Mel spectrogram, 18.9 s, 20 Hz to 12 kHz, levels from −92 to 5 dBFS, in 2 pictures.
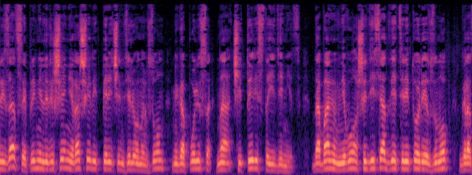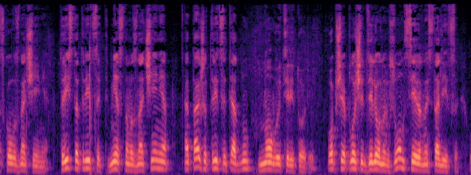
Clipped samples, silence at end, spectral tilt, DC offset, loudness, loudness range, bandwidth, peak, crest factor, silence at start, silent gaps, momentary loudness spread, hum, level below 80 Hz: under 0.1%; 0 s; -4.5 dB/octave; under 0.1%; -22 LUFS; 3 LU; 11.5 kHz; -6 dBFS; 16 dB; 0 s; none; 9 LU; none; -66 dBFS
